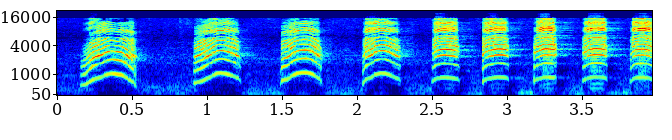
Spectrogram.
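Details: Green Indian ringneck parakeet, a pet in India said to talk in Hindi; loud harsh arched squawks with rich overtones, nine in four seconds, spacing tightening toward the end.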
